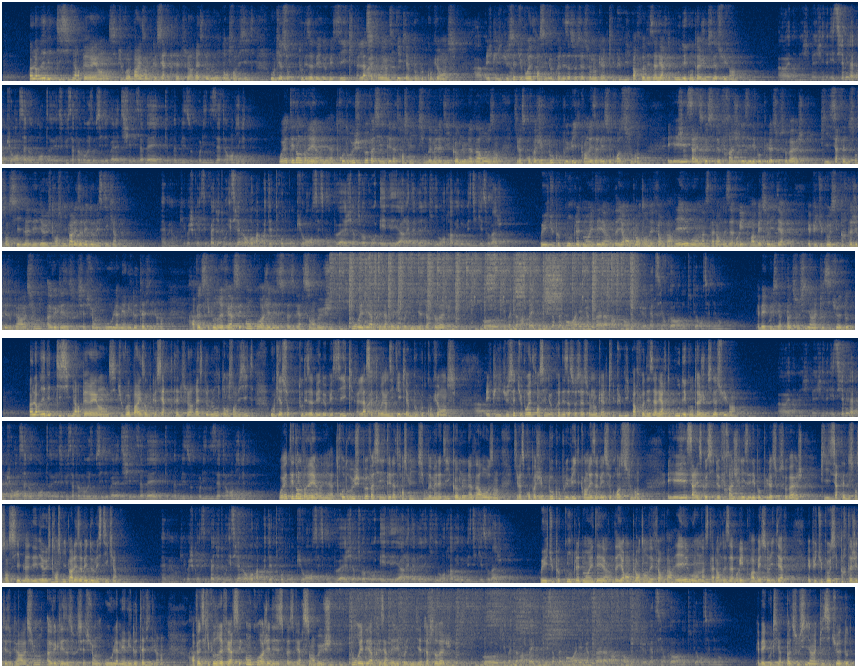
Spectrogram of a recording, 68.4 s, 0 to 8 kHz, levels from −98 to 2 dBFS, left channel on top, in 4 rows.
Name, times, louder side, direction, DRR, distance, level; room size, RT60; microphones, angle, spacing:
voice 1, 0.5-9.0 9.7-14.7 22.6-29.9 30.4-33.1 33.5-36.6 45.0-49.9 50.3-57.9 58.3-60.3 66.4-68.3, right 2 dB, 60° right, 8 dB, 1.3 m, -30 dB
voice 2, 9.4-10.3 15.5-22.0 27.8-28.0 30.6-31.0 37.4-44.2 55.1-55.8 58.6-58.8 60.9-65.8, equal, 5° left, 5 dB, 2.6 m, -40 dB
sound 1, 57.9-64.1, left 4 dB, 75° left, 2.3 m, -38 dB
29.0 x 19.0 x 9.6 m, 2.1 s
head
